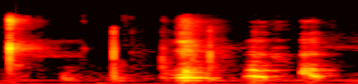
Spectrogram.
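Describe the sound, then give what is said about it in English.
Several crisp finger snaps ring out in an uneven sequence, a sharp first snap followed by a lighter one and then a few fuller, overlapping snaps, with no talking. “That's snapping.”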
